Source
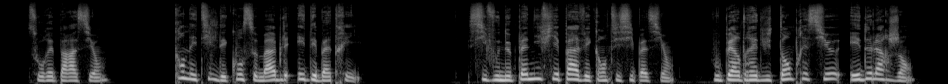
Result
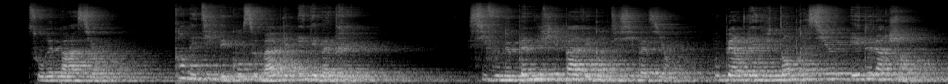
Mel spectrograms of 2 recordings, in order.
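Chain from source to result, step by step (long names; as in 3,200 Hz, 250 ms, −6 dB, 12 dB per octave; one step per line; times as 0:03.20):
0:05.25–0:07.49: high-shelf EQ 9,500 Hz −9 dB
rectangular room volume 3,200 cubic metres, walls mixed, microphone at 4 metres
level −2.5 dB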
